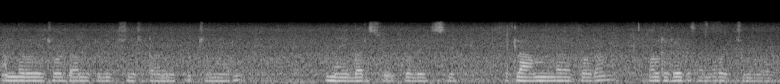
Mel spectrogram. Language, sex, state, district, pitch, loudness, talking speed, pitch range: Telugu, female, Andhra Pradesh, Srikakulam, 170 Hz, -20 LUFS, 85 wpm, 170-175 Hz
